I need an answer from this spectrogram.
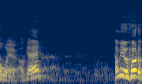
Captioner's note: audience laughing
